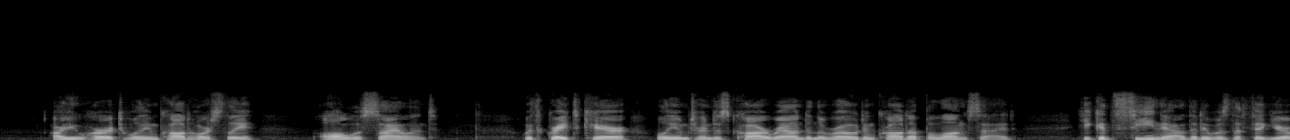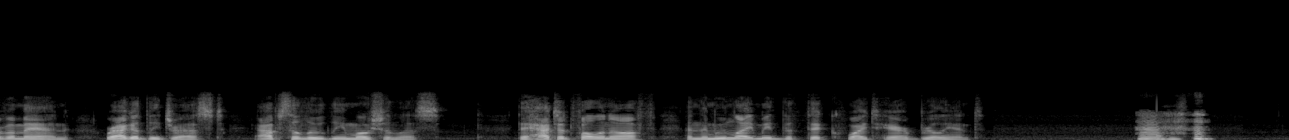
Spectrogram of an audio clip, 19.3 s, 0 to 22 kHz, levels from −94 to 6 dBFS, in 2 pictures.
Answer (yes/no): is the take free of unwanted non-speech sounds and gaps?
no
